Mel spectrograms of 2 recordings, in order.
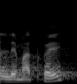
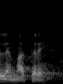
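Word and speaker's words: Lemaître: apellida, si alguien sabe francés, creo que se pronunciaba Lemaitre, algo por el estilo, pero vamos a decirle Lemaitre, así, ¿no?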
